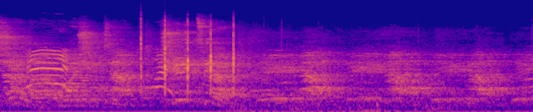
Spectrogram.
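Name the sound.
basketball crowd cheering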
